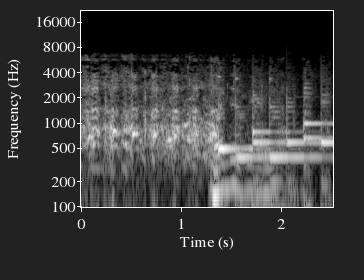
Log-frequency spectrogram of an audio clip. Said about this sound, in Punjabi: ਤਾਇਆ ਜੀ ਇੱਕ ਟੈਲੀਫੋਨ ਹੋਰ ਆ, ਆਪਾਂ ਉਹ ਟੈਲੀਫੋਨ ਵੀ ਚੱਕ ਲਈ।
